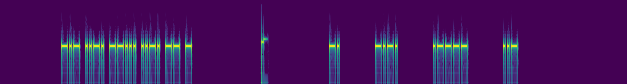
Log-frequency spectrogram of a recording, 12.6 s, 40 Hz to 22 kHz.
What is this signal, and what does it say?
Morse code, heard as a keyed tone, about 30 wpm, spaced as for 17 wpm, 700 Hz. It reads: KF7FMT NC1U
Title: USA Call Signs - 6x Character Spacing - 30wpm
